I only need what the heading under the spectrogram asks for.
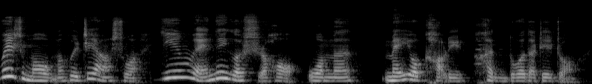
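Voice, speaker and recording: A woman with an unremarkable speaking voice talks at a fairly slow pace with hardly any pauses. Her pitch is fairly low and her intonation lively. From northern rural China. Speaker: five-elements psychology counselor. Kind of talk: casual interview chat.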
